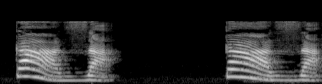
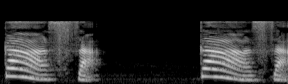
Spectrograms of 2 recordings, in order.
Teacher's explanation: 当一个▁s▁加在两个元音中间时，我们发浊音▁gaza。▁但是呢如果它双写成两个▁s，▁即便它也是加在两个元音中间的，那么我们也要发清音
